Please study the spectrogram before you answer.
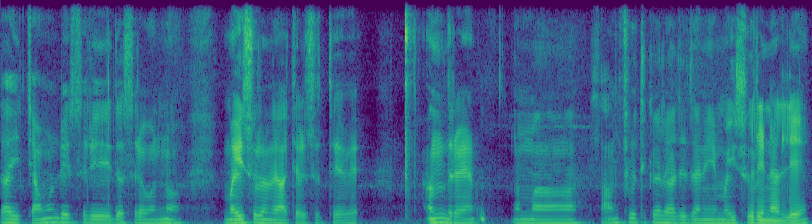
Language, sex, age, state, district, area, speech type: Kannada, male, 18-30, Karnataka, Mysore, rural, spontaneous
